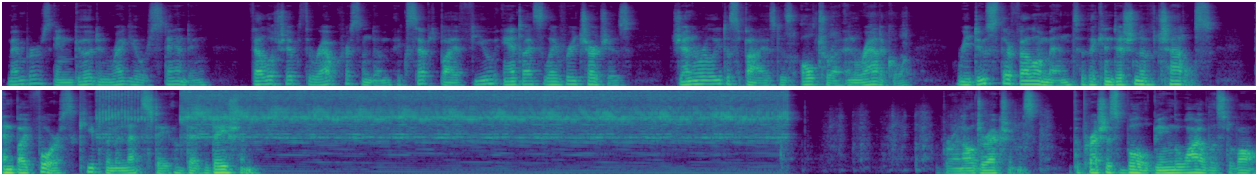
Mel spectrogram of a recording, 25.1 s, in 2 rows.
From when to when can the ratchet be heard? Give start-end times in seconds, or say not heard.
13.4-20.4.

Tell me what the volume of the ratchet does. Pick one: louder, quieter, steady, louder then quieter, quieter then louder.
steady.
